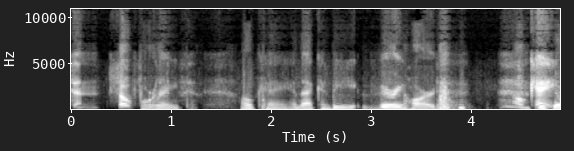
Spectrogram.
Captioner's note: chuckles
